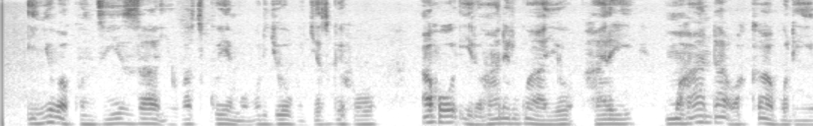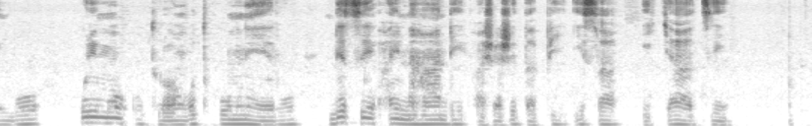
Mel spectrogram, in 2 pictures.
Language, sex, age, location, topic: Kinyarwanda, female, 50+, Nyagatare, education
